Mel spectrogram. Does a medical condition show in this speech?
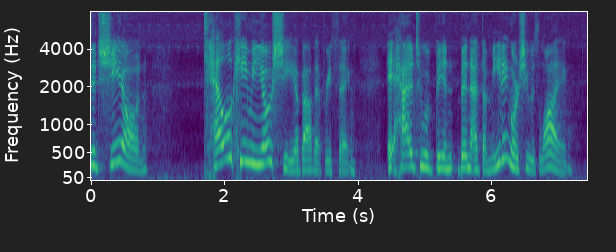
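No.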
